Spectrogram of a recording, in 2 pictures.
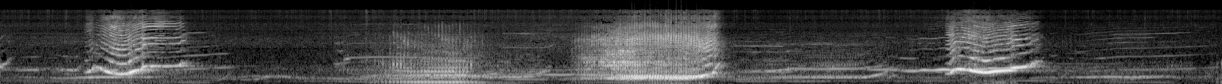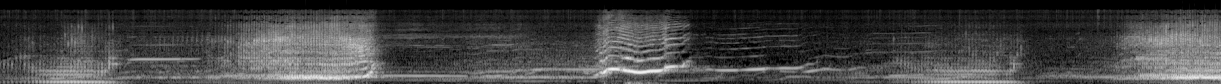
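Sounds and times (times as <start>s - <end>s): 
humpback whale: 0.0s - 24.4s.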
